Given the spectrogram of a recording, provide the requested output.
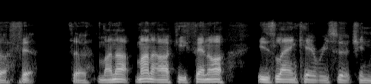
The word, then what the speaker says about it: Manaaki Whenua: WH in Maori is pronounced with an F. So it's Manaaki Whenua research. So just when you see WH in New Zealand or in Maori, it's fit. So Manaaki Whenua is land care research in Maori.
